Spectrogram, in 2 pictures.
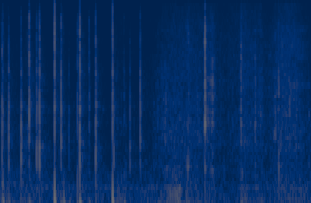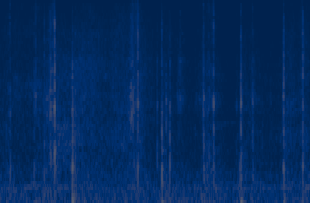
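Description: Long nails tap and scratch across the embossed teddy bear lid of a flat, hollow gold-green metal tin held up in the air. Quick, sharp clicks with almost no ring are mixed with dry, bright scraping and crinkly rasps, all at a quiet level.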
